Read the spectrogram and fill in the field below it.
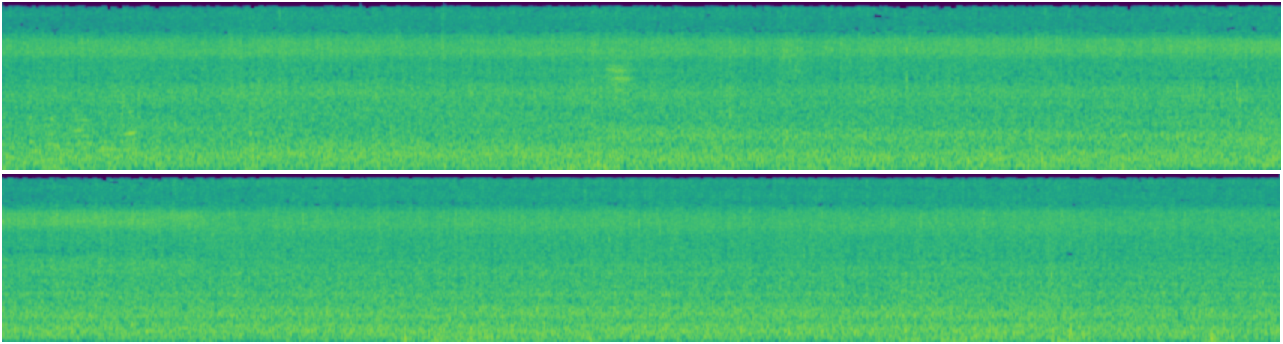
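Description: A river stream at a fishing spot flows with a constant broadband rush of water, steady and fairly near, with no distinct events over nearly half a minute.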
